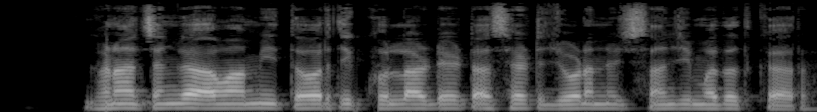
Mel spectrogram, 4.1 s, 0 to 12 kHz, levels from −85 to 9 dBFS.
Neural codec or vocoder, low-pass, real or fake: none; 10.8 kHz; real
